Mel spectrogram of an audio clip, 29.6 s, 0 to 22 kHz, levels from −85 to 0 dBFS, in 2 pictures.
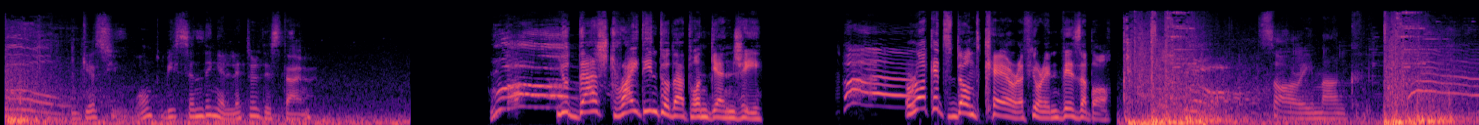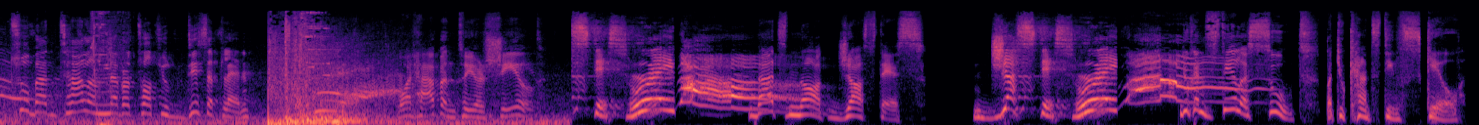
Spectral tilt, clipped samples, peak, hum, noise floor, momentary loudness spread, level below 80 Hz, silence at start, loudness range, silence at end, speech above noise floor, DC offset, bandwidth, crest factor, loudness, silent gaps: -3.5 dB/octave; under 0.1%; -10 dBFS; none; under -90 dBFS; 12 LU; -38 dBFS; 0.05 s; 7 LU; 0.15 s; over 60 dB; under 0.1%; 16 kHz; 20 dB; -29 LUFS; 4.11-4.83 s, 7.68-8.33 s, 24.09-24.50 s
